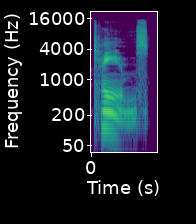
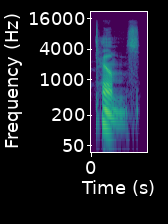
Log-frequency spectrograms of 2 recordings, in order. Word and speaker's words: Thames: You said the River Thames. It's Thames, Martin.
